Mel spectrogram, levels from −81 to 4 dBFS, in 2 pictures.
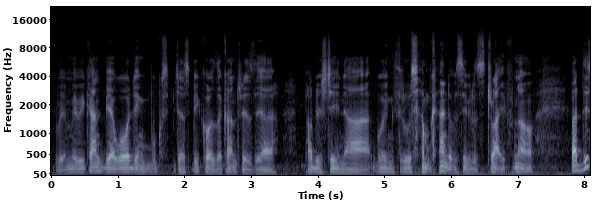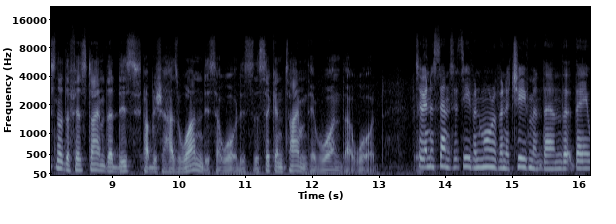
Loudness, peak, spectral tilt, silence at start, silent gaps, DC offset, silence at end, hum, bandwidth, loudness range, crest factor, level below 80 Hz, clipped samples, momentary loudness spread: -32 LUFS; -12 dBFS; -4.5 dB/octave; 0.05 s; none; under 0.1%; 0 s; none; 13.5 kHz; 4 LU; 20 dB; -52 dBFS; under 0.1%; 9 LU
